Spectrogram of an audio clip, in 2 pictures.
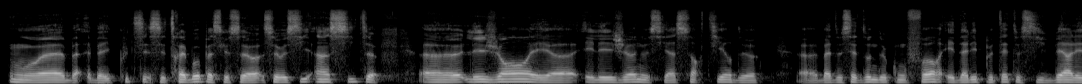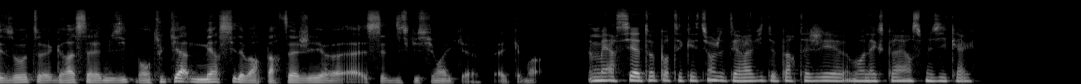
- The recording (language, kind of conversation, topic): French, podcast, Comment tes goûts musicaux ont-ils évolué avec le temps ?
- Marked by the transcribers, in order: stressed: "merci"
